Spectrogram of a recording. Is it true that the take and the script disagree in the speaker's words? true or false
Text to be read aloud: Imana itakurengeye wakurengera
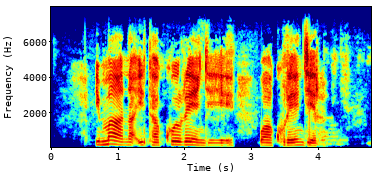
false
